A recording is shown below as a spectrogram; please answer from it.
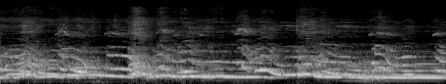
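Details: Several young wolfdogs howl together indoors in long, wavering tones that slide up and down in overlapping waves. One started howling during the owner's petting game, and the others joined in.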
